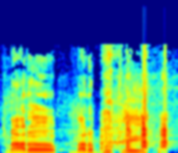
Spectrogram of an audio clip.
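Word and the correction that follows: Madubuike: Justin Matabike. – Matabike, okay.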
